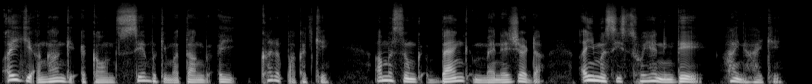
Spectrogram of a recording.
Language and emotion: Manipuri, fearful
